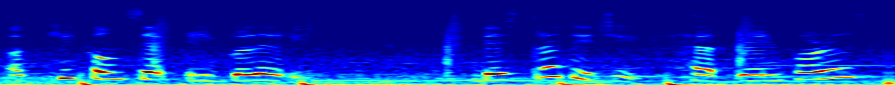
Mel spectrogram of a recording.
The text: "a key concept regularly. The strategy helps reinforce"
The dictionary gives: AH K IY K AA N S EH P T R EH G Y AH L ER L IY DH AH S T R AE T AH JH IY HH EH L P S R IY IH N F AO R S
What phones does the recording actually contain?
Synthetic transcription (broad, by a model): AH K IY K AA N S EH P T R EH G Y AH L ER IY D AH S T R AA T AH JH IY HH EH P R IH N F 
